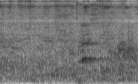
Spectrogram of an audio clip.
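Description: Children's voices chattering and calling out together, with one short, high call just over a second in.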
